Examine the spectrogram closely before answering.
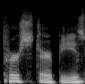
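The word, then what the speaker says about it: per stirpes: So there's actually a funky little thing called purse sturpies, which I always think sounds like a disease. It's a funny name, yeah. Yeah, and it looks like stripes, but it's sturpies. It's spelled slightly different.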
